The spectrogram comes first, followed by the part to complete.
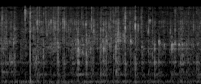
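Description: Paneer cubes frying in hot oil in a kadai: a steady sizzle with a dense scatter of small crackling pops.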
